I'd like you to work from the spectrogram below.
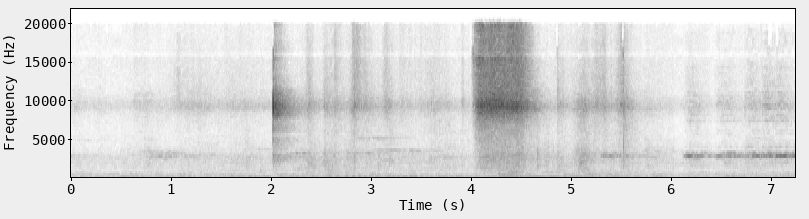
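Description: Hairspray being sprayed while styling hair makes a sharp close hiss at about the middle of the clip, with a short earlier puff and faint background noise.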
